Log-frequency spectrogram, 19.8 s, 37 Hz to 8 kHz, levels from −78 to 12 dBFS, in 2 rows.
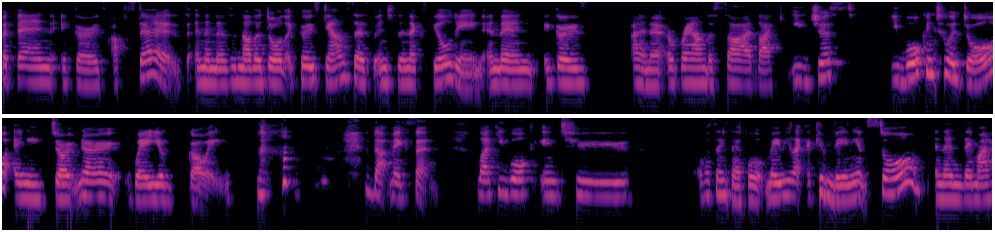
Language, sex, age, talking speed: English, female, 20-39, 185 wpm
